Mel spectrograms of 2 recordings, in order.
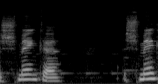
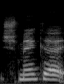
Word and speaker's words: Schmincke: And I'm gonna, the color is very intense now with the Schmincke is spelled, it's down below in the description. I'll have all the different materials that I used in this, but Schmincke is very intense.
